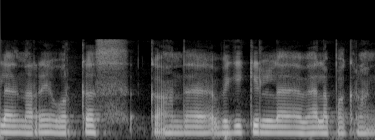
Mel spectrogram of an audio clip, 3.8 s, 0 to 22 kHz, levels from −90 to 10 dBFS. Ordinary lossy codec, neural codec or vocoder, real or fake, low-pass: none; none; real; none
